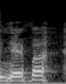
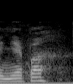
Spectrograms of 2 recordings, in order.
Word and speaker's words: Nyepa: Say Nyepa. Nga. Those of you who can't see, NYEPANGA. Say Nyepa.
